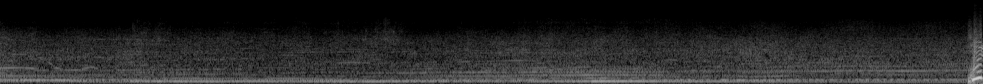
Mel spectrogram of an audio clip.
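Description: Texas dirt race trucks run laps at I-37 Speedway, their engines droning at moderate distance in a steady, sustained rumble with slight swells, ending on a brief sharp knock.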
